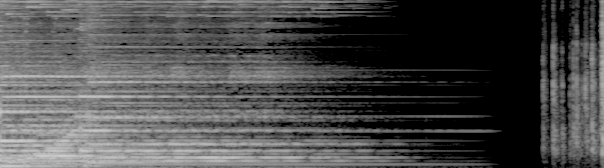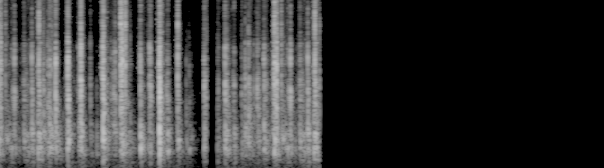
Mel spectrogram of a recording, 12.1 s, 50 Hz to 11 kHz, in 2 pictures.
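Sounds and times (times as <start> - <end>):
rapid clatter of clicks: 5.4 - 9.3.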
